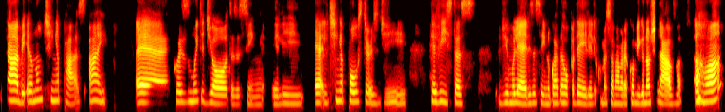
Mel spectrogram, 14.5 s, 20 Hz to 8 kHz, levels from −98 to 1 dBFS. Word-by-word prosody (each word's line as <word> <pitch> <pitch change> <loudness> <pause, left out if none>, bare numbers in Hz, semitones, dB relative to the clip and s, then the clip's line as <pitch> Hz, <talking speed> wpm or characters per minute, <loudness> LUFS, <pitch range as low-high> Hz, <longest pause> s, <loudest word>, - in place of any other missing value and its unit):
sabe. 235 -4 +7
Eu 225 0 -3
não 250 +3 -9
tinha 240 -2 -6
paz, 200 - -5
ai, 235 -2 -1 1.1
eh, - - -2 0.2
coisas 215 -1 -7
muito 230 +1 -9
idiotas, 185 -4 -1
assim. 165 -1 -13 0.2
Ele, 180 +1 -13 0.2
eh, 200 0 +4
ele 195 - -9
tinha 235 +2 -4
pôsteres 220 -4 -5
de 100 - -14 0.4
revistas 205 -3 -4 0.5
de 200 +2 -9
mulheres, 190 -2 +2
assim, 195 -1 -8
no 175 - -10
guarda-roupa 195 0 -4
dele, 180 -3 -3
ele 175 - -10
começou 205 -3 -6
a - - -12
namorar 180 -1 -3
comigo, 195 -1 -4
não 195 0 +3
tirava 190 -3 +4 0.3
aham. 225 +2 +7
195 Hz, 130 wpm, -23 LUFS, 180-220 Hz, 1.1 s, sabe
